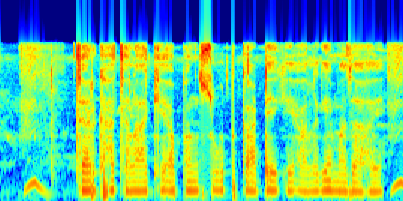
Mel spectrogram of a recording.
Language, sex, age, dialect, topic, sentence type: Magahi, male, 18-24, Western, agriculture, statement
